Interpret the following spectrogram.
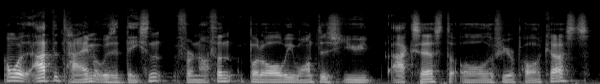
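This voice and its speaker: A man with a lowish voice and normal speaking speed appears as a comedian guest on a podcast. With his Northern Irish accent, he chats casually, rambling and cracking profane jokes.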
